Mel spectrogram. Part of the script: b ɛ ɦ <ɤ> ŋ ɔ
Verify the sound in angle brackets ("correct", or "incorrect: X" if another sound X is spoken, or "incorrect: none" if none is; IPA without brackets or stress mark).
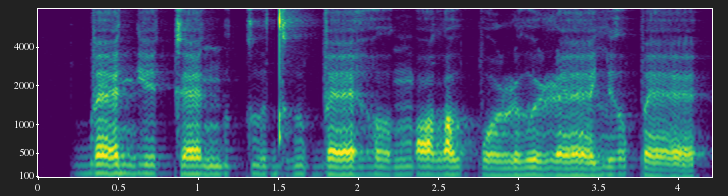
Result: correct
